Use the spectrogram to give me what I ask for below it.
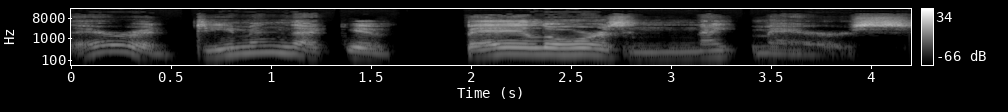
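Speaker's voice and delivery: hushed whisper. Telling of a guy who beckons you closer and whispers to you, whispering. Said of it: "he just whispers to you".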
